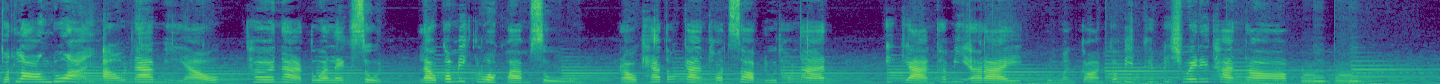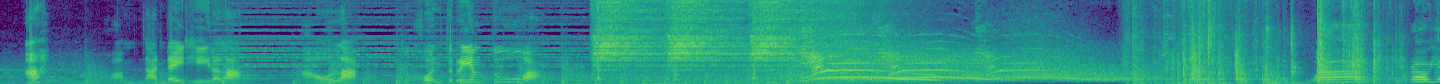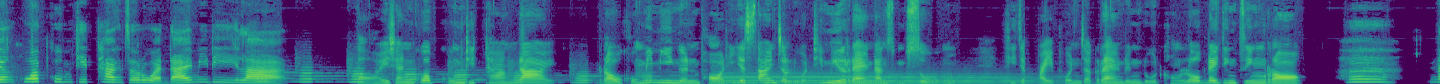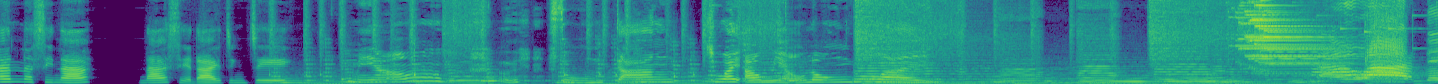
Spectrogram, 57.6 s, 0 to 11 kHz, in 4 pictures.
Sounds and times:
Music: 0.0s - 24.6s, 31.1s - 40.3s, 45.9s - 57.5s
Child speech, kid speaking: 8.9s - 12.9s, 17.4s - 19.8s, 27.6s - 31.6s, 32.4s - 38.3s, 48.8s - 52.6s, 56.3s - 57.5s.

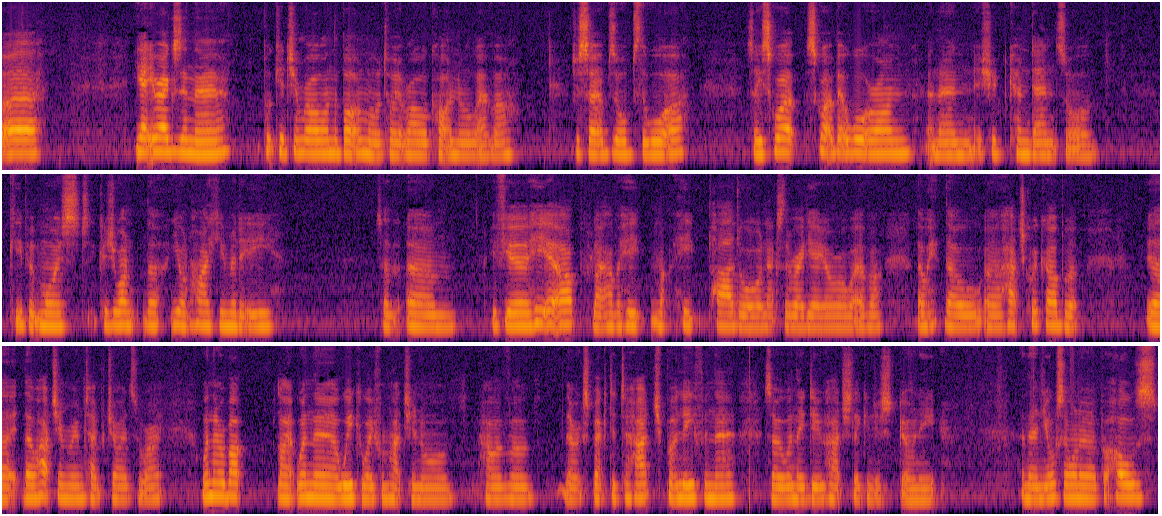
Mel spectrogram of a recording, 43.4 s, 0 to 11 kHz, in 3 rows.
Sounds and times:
Speech: 0.0s - 0.6s, 1.6s - 6.5s, 7.1s - 8.6s, 9.3s - 13.8s, 14.6s - 18.0s, 19.2s - 28.0s, 28.8s - 40.8s, 41.6s - 43.4s.

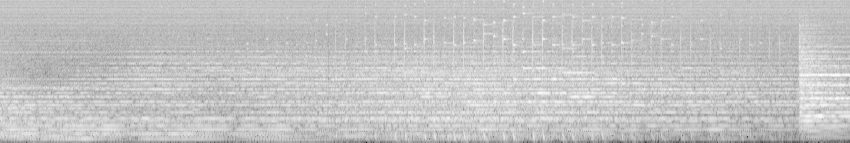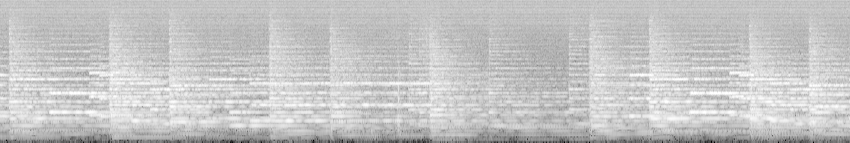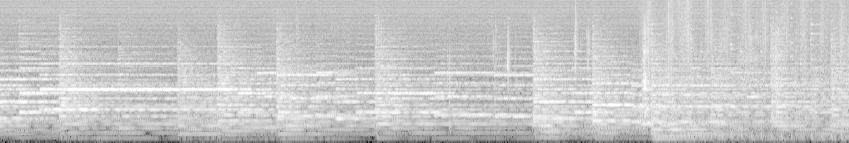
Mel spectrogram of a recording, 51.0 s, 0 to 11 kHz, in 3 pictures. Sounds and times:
Music: 0.0s - 50.9s.

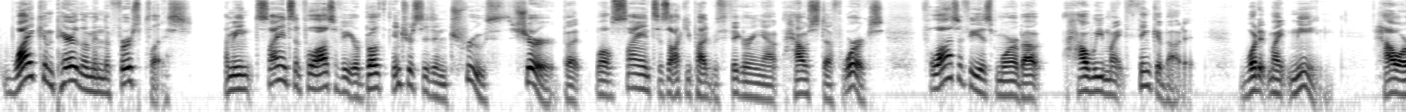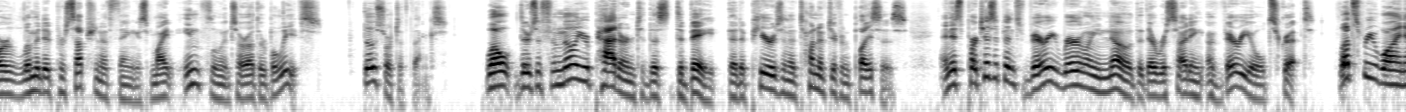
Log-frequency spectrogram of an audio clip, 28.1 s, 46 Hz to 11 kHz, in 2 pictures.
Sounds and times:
Speech: 0.0s - 28.1s.

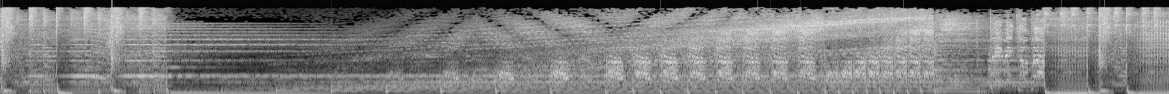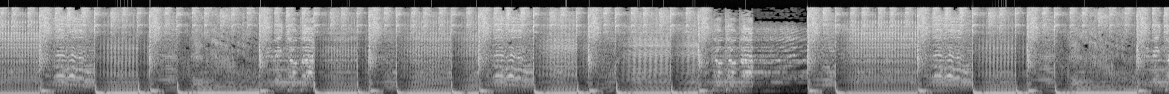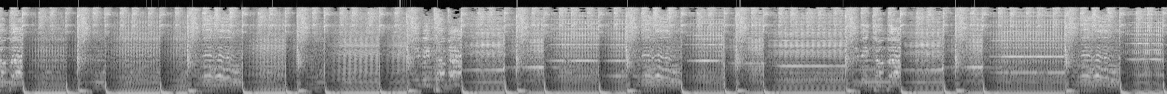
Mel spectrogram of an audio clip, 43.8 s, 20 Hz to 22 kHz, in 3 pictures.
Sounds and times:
Drum and bass: 0.0s - 43.8s.

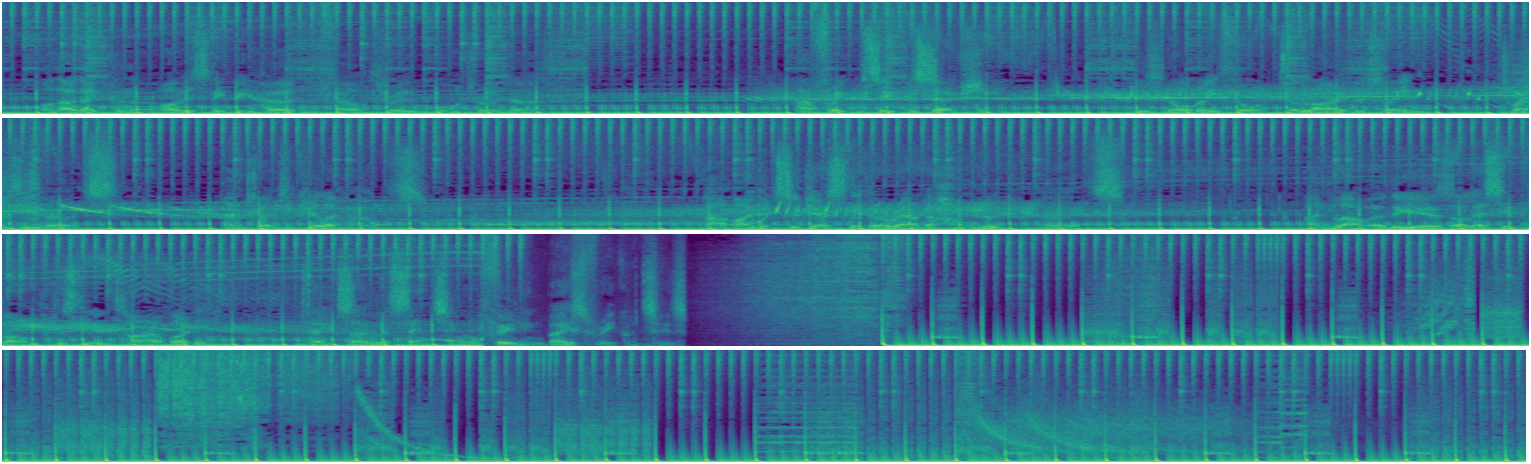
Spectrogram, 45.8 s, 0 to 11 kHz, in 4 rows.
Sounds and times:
Music: 0.0s - 26.8s, 28.2s - 45.7s
Speech: 0.3s - 4.2s, 5.9s - 7.6s, 8.5s - 12.4s, 13.0s - 14.6s, 16.7s - 19.9s, 21.2s - 24.6s, 25.2s - 28.1s.

